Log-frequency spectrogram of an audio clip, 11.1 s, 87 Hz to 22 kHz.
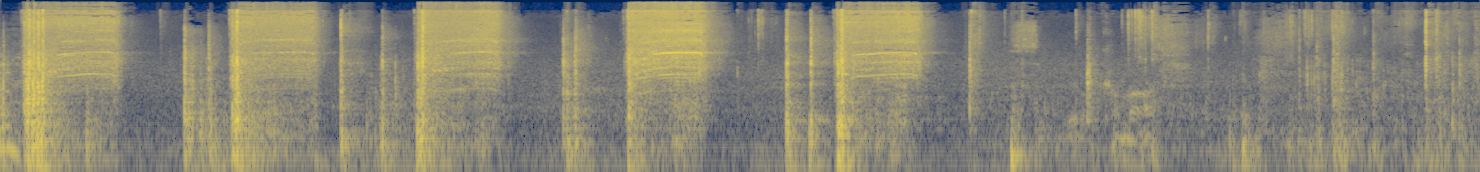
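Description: A power tool drives screws out of a 2014-2016 Hyundai Elantra door panel during a window regulator replacement, whirring in short, loud bursts separated by brief pauses, some quick, some longer.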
